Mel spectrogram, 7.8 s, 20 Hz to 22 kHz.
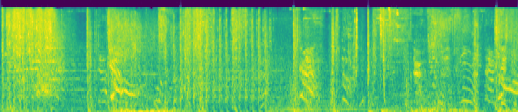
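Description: Gunfire rattles through a chaotic Marvel's Spider-Man 2 fight, with loud bursts and crashes and a low rumble throughout, mixed with scattered impacts and voices.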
